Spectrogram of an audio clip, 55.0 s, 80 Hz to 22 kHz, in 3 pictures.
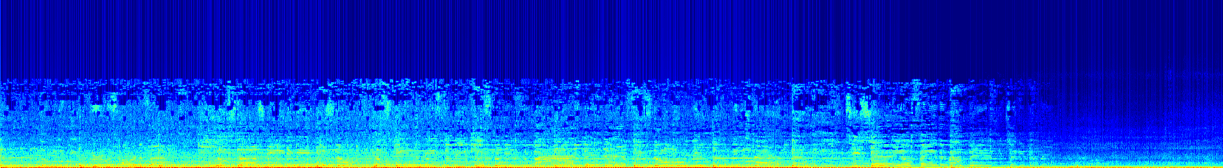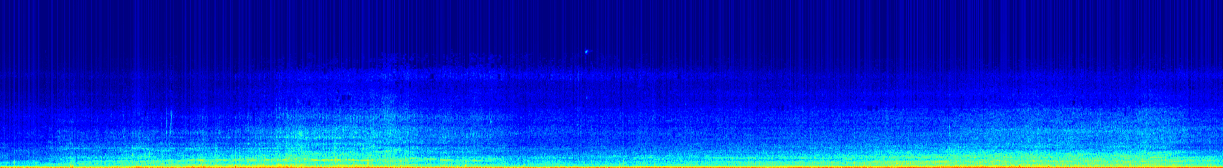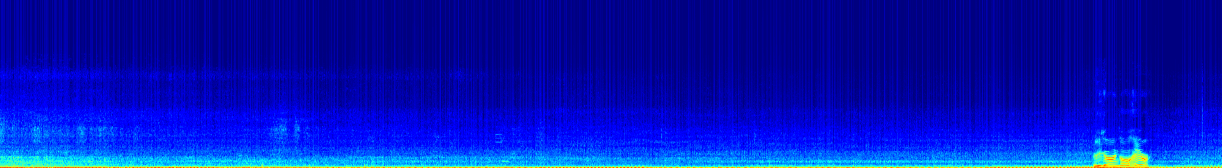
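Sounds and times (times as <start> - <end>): utility vehicle engines droning: 0.0 - 55.0
vehicle passing close: 15.3 - 38.6.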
